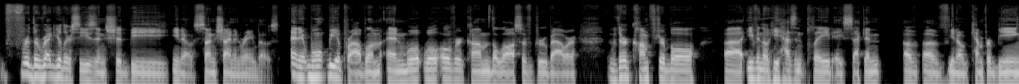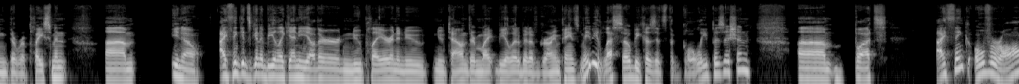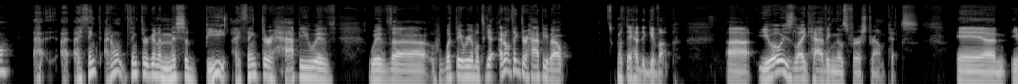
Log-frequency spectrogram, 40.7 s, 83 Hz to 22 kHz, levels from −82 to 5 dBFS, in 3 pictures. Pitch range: 100-145 Hz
